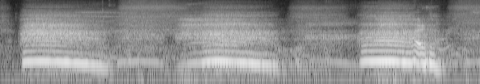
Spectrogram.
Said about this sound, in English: Now two inhales.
